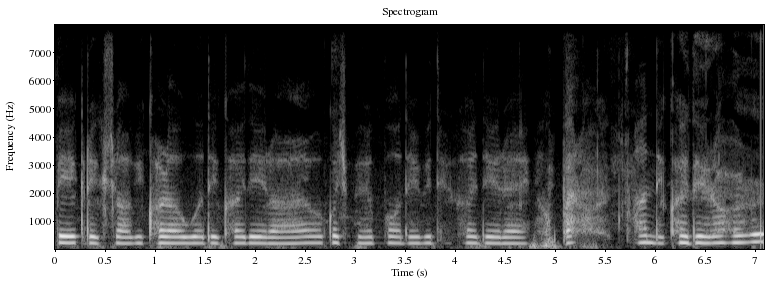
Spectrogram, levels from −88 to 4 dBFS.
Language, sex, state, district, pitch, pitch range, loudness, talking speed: Hindi, female, Uttar Pradesh, Deoria, 225 Hz, 220-230 Hz, -20 LUFS, 210 wpm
